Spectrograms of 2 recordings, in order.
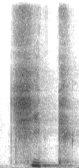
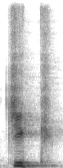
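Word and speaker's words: çhık: Bunu çik şeklinde okuyamayız. Sert bir biçimde cik yani kıvılcım cik diye okumamız gerekiyor.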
